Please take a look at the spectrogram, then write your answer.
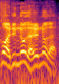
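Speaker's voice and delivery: mock sheepish fan. In-laws mocked to the stream as sheepish fans. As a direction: play the fan caught out, a bit hammed-up. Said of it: "they're like".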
